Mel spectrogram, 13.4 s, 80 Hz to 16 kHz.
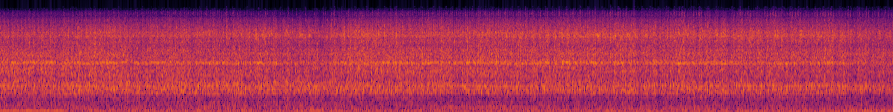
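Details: Dodge Charger Hemi V8 at idle, recorded inside the passenger-side engine bay: a steady idle with a fast, light ticking that stays even with engine speed; a top-end tick of unknown origin.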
